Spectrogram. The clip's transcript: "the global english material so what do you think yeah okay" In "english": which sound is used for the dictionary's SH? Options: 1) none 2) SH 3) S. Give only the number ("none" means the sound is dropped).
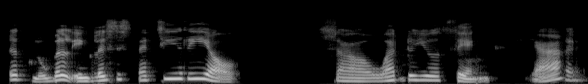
3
